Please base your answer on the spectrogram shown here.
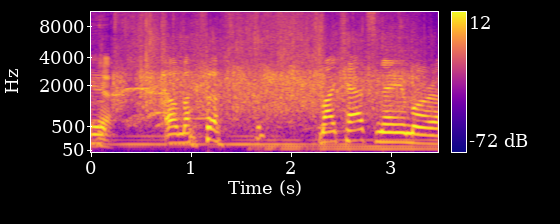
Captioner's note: applause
